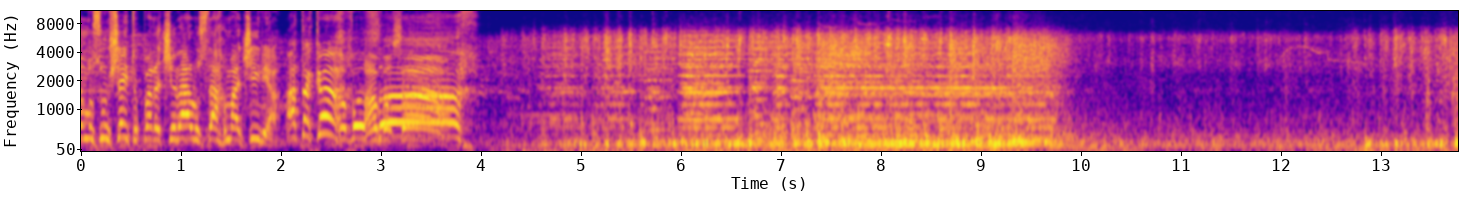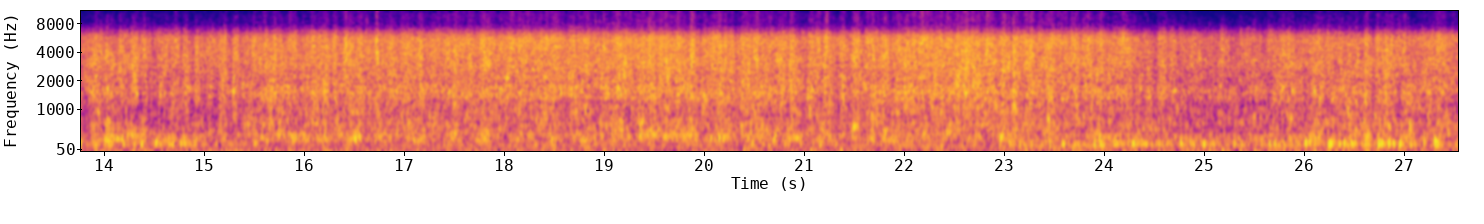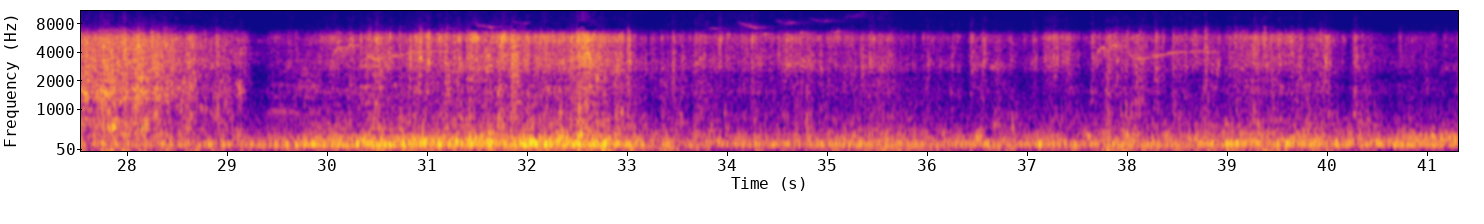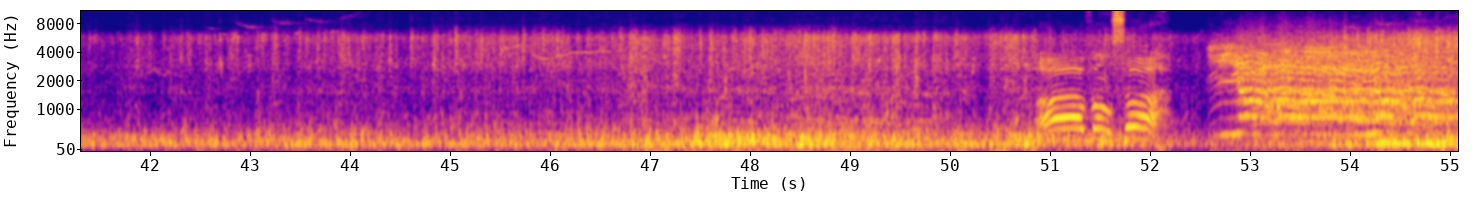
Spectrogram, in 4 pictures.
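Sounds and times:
horses galloping on dry ground: 0.0 - 1.9, 2.5 - 55.0
horses splashing through river: 4.1 - 52.5.

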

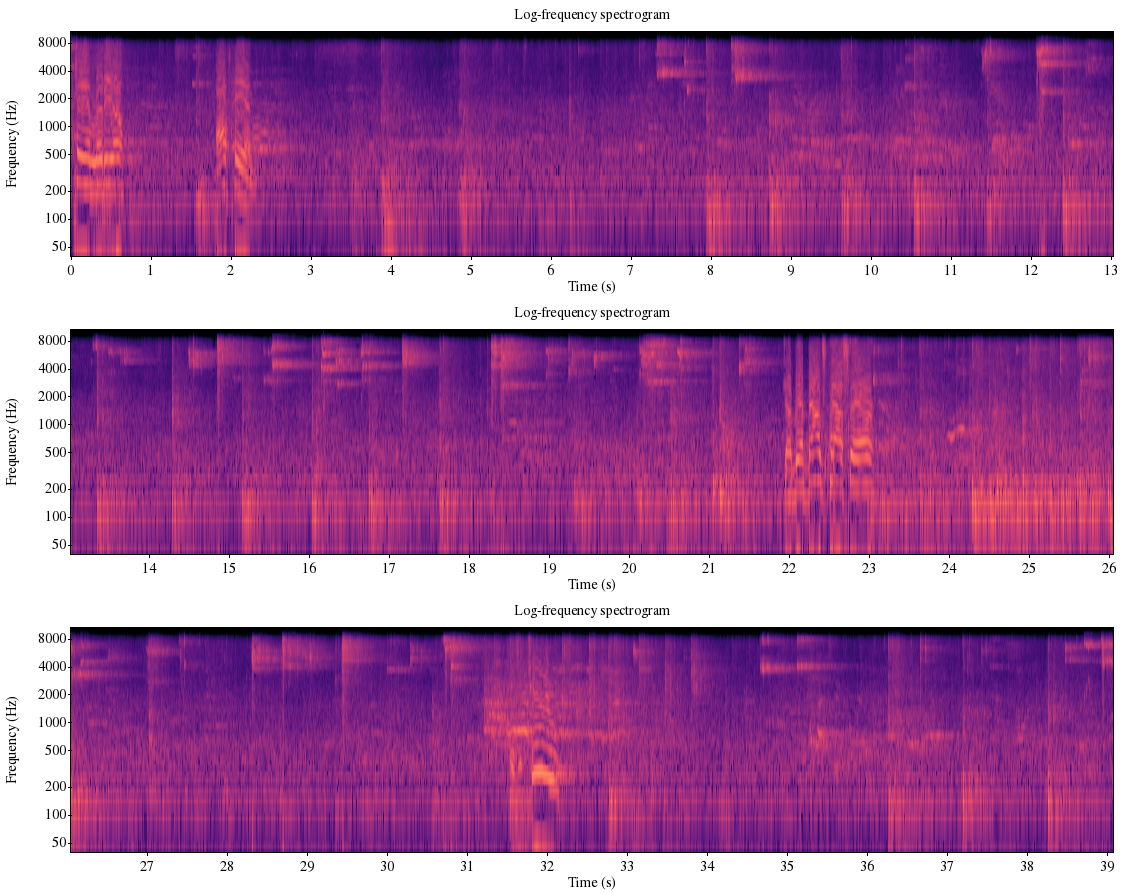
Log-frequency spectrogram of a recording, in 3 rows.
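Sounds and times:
sneakers squeaking: 0.0 - 2.8, 3.4 - 39.0
basketball bouncing on wooden floor: 23.4 - 26.3, 37.2 - 37.5.

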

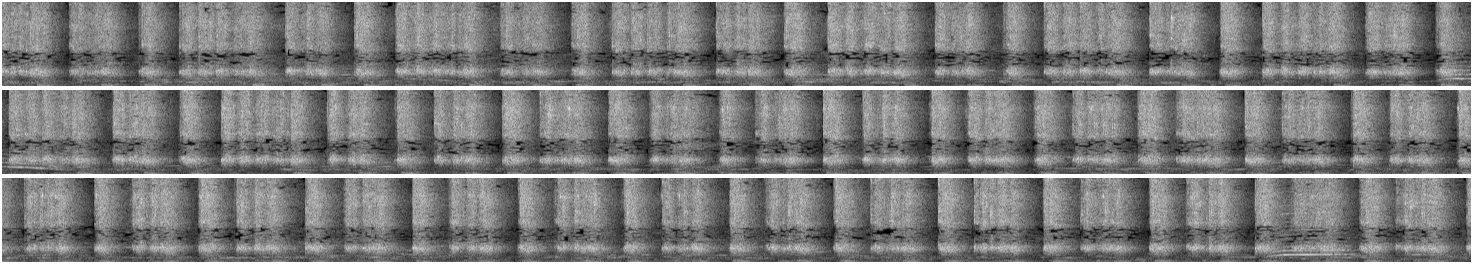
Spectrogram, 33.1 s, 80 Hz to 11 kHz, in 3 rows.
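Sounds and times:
drum beat: 0.0 - 33.0.

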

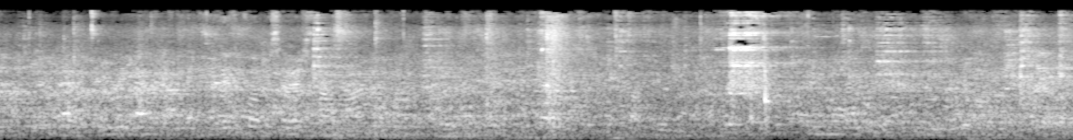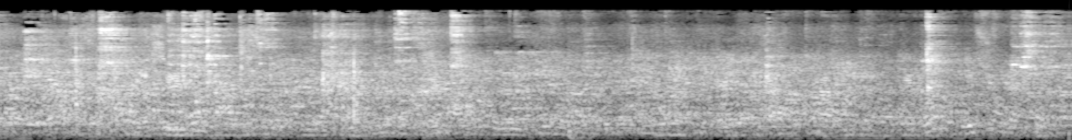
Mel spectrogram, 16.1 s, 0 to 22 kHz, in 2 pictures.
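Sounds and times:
many voices chattering: 0.0 - 16.0
plates glasses and cutlery clinking: 0.0 - 16.0.

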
